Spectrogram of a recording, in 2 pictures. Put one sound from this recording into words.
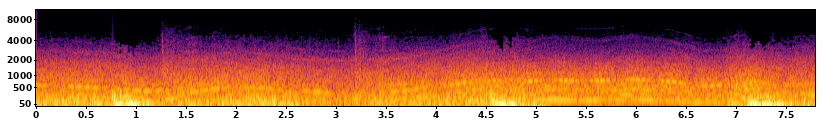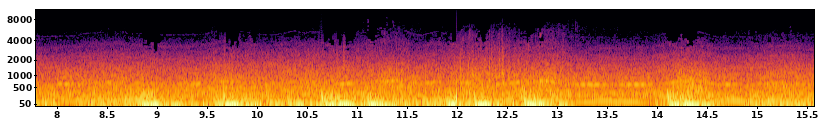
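Wheels thud and bump over rocks.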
